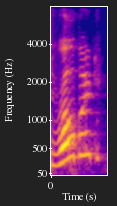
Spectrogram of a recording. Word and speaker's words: Robert: If it's pronounced Robert, okay, fine. But is it? She got Robert. R-O-B-E-R-T came up. Is Robert?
